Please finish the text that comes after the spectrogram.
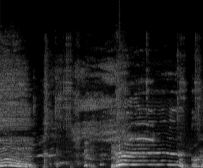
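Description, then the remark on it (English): A voice imitates the whimper of Toto, a sea lion: a few strained, moaning cries that slide down in pitch, then a longer wavering, nasal wail before a final short groan. “Toto whimpers as much as a sea lion can whimper, which I imagine is like...”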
